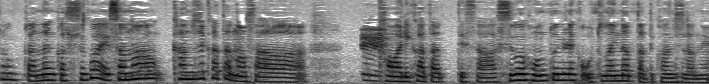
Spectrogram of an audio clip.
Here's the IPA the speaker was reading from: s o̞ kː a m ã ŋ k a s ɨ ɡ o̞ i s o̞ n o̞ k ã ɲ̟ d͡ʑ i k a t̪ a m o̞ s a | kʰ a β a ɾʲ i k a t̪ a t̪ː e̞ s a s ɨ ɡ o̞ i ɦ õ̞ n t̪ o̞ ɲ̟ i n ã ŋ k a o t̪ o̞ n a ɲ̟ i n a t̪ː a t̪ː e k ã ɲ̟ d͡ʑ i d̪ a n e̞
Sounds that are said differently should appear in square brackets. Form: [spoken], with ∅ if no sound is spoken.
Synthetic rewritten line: s o̞ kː a [n] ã ŋ k a s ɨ ɡ o̞ i s o̞ n o̞ k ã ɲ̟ d͡ʑ i k a t̪ a [n] o̞ s a | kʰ a β a ɾʲ i k a t̪ a t̪ː e̞ s a s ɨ ɡ o̞ i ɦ õ̞ n t̪ o̞ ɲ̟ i n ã ŋ k a o t̪ o̞ n a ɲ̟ i n a t̪ː a t̪ː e k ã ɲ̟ d͡ʑ i d̪ a n e̞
